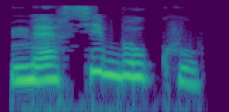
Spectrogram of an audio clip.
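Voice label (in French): "Merci beaucoup", French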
